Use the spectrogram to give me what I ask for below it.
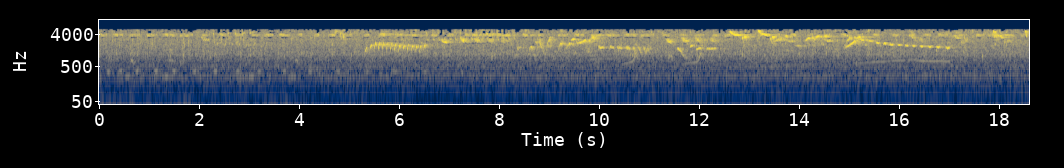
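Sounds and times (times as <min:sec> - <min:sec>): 
white-rumped shama song: 0:00.0 - 0:18.5.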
